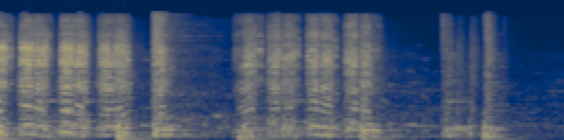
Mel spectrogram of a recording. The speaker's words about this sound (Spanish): Y terminamos ya con una polca de los famosos …, de su callejera ….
